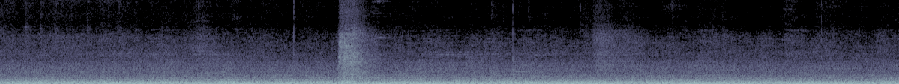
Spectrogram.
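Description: Dixie Narco Bev-Max drinks vending machine's refrigeration unit running with a steady low hum, and a short hiss about three and a half seconds in.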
